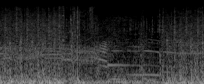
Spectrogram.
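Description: Rapid automatic fire from a high-rate video game weapon, with dense crackling bursts running steadily through the moment beneath a busy layer of game noise and tonal effects.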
